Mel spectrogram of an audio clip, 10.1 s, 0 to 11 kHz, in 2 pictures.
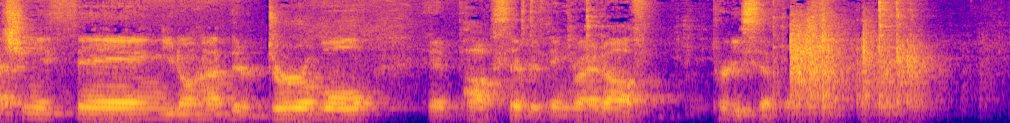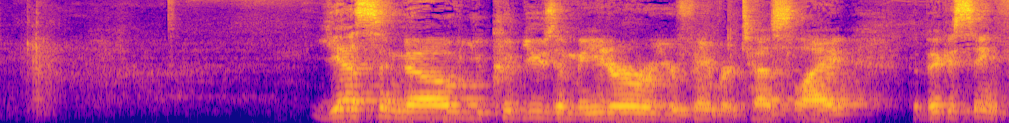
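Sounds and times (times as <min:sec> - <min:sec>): multimeter leads rattling: 0:02.5 - 0:05.4.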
